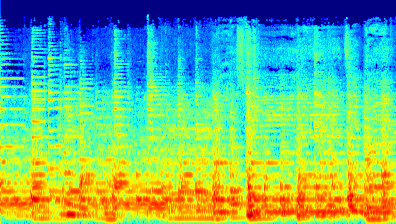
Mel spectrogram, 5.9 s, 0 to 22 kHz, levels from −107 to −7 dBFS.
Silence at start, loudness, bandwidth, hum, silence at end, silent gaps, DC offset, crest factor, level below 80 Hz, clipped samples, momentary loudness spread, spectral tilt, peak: 0 s; -21 LUFS; 14.5 kHz; none; 0 s; none; under 0.1%; 16 dB; -62 dBFS; under 0.1%; 5 LU; -7 dB/octave; -4 dBFS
